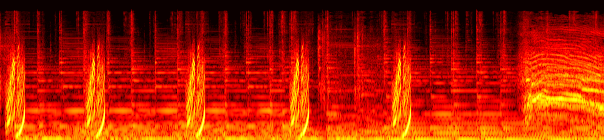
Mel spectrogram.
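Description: Cartoon pop sound effects: five quick downward-sweeping pops, about one a second, marking the foam puzzle mats being pressed together, over cheerful children's background music. Near the end a shimmering, falling swoosh effect plays.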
